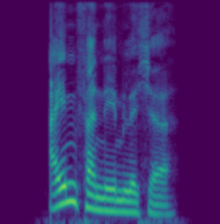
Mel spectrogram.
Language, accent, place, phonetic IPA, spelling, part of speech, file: German, Germany, Berlin, [ˈaɪ̯nfɛɐ̯ˌneːmlɪçə], einvernehmliche, adjective, De-einvernehmliche.ogg
- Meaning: inflection of einvernehmlich: 1. strong/mixed nominative/accusative feminine singular 2. strong nominative/accusative plural 3. weak nominative all-gender singular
